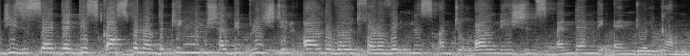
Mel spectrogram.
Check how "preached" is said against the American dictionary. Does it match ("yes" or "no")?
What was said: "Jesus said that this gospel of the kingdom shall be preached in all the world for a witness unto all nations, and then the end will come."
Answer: yes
